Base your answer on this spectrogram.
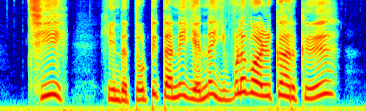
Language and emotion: Tamil, disgusted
